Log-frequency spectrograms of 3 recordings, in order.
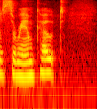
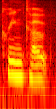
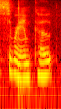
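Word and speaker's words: Ceramcoat: This is pronounced ceram coat, not cream coat. It's easy to call it cream coat because your mind will flip the letters around. And uh but it is ceram coat.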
